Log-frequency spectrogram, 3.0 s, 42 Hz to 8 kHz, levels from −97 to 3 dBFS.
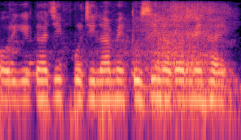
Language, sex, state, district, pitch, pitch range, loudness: Hindi, female, Uttar Pradesh, Ghazipur, 195 Hz, 190-195 Hz, -13 LUFS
